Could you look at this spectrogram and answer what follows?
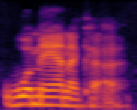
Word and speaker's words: Womanica: of the name of the podcast it is pronounced womanica well manika I like that now where'd that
